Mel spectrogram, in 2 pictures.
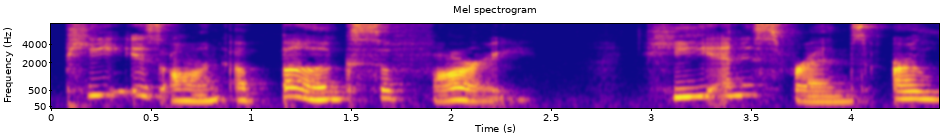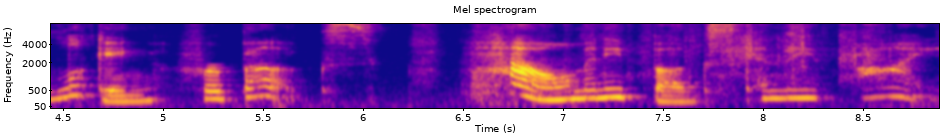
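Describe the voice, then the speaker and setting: A woman reading a picture book aloud to young children in an expressive, deliberate manner as a storyteller. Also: a little high, slightly rough. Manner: slow, expressive, simple deliberate phrasing. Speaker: storyteller, preschool teacher.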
